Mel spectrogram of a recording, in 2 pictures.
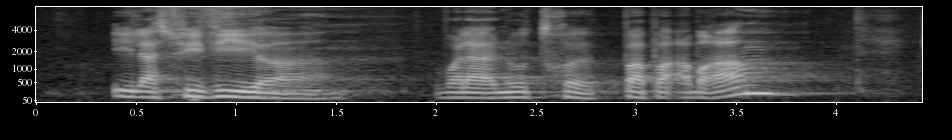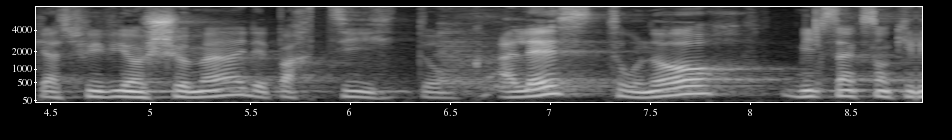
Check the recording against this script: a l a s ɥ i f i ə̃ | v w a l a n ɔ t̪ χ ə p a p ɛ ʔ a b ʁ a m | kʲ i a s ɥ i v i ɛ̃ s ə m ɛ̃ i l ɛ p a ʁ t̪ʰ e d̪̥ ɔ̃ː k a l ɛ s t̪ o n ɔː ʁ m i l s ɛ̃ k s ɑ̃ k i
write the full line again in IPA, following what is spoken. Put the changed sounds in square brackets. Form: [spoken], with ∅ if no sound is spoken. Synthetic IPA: [i] l a s ɥ i [v] i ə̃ | v w a l a n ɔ t̪ χ ə p a p [a] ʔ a b ʁ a m | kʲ i a s ɥ i v i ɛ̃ [ʃ] ə m ɛ̃ i l ɛ p a ʁ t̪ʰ [i] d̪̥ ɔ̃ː k a l ɛ s t̪ o n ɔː ʁ m i l s ɛ̃ k s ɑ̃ k i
